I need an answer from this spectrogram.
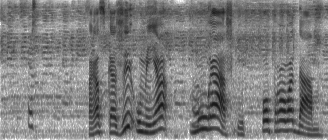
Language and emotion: Russian, positive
